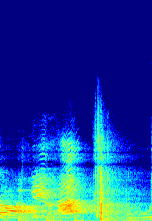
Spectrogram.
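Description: Two sharp drum strikes about a second and a half apart, keeping the beat of a Hawaiian hula chant. The end of a chanted line is heard at the first strike, and there is a brief hiss between the strikes.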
